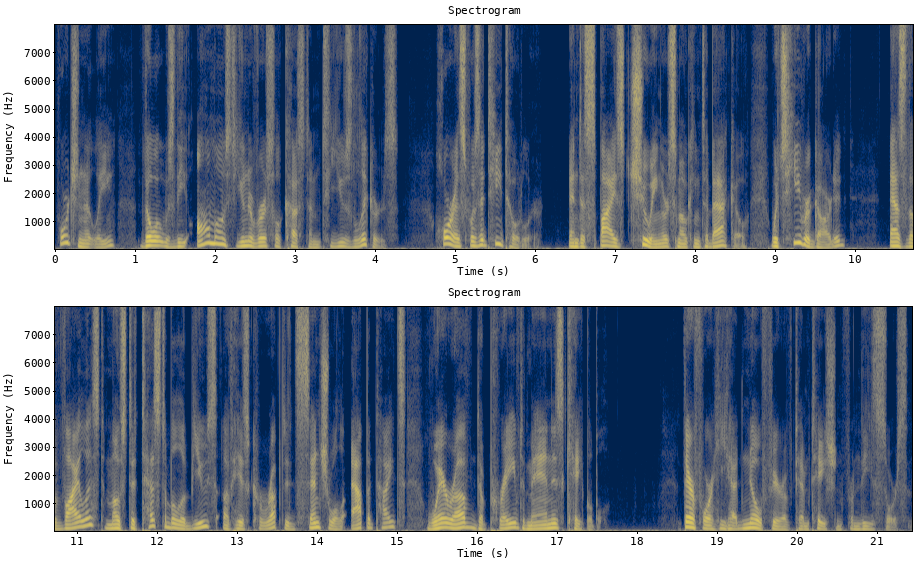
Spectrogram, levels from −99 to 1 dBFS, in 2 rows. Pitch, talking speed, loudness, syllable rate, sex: 130 Hz, 140 wpm, -21 LUFS, 5.4 syllables/s, male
